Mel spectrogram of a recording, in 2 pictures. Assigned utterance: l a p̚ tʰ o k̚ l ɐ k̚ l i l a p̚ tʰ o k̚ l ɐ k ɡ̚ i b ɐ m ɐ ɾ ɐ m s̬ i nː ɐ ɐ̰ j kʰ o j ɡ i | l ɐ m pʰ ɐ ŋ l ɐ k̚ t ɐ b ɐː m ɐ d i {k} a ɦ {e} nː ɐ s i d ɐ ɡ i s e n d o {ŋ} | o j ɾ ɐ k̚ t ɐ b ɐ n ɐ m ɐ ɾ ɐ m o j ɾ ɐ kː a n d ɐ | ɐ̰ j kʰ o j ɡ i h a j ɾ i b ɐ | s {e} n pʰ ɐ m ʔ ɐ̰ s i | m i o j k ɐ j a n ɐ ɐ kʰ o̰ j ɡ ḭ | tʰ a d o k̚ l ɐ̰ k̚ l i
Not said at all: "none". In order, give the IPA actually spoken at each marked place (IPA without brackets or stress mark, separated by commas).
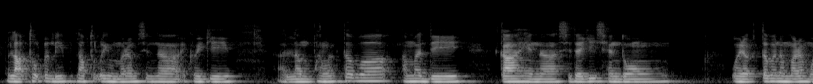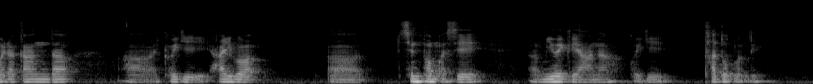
k, e, ŋ, i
